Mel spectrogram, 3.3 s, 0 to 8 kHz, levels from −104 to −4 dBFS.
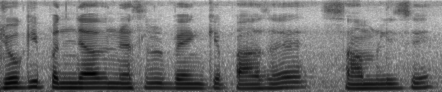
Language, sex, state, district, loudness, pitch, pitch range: Hindi, male, Uttar Pradesh, Shamli, -13 LUFS, 150 Hz, 140-160 Hz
